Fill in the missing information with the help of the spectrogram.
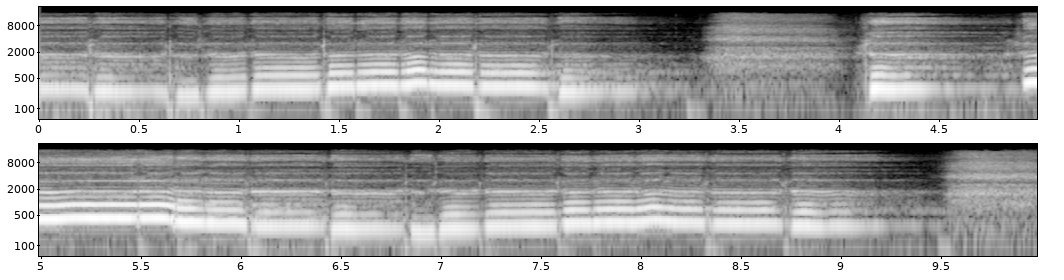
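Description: Background music: a wordless, hummed vocal melody of held and gliding notes. The same phrase is heard twice, with a short break a little after three seconds in.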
